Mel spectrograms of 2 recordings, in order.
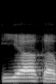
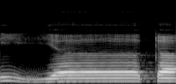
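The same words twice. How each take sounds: First: ইয়াকা with single ya, no tashdid; wrong pronunciation. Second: ইয়াকা slow with the ya doubled; correct pronunciation. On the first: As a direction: say ইয়াকা without doubling the ya. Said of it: "ইয়াকা পড়া যাবে না". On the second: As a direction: stretch ইয়াকা, stressing the doubled ya. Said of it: "ইয়ার তাসদিদটা উচ্চারণ". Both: Shown as a demonstration.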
